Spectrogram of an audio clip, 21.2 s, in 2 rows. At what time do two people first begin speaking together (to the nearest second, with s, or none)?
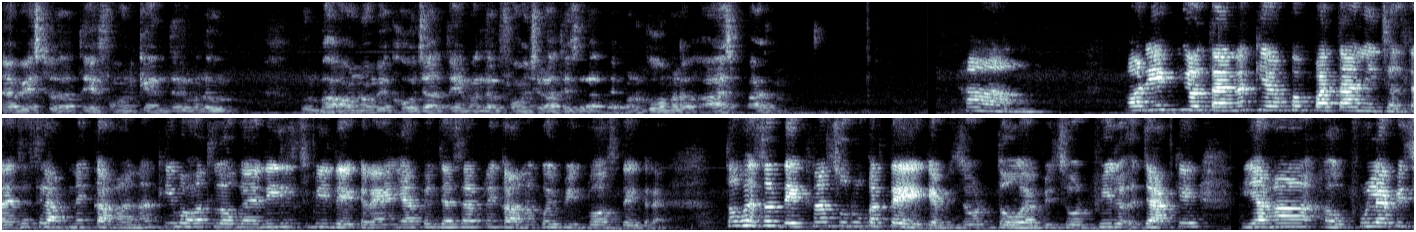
none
